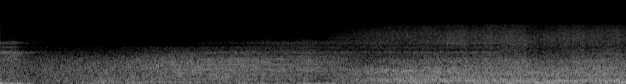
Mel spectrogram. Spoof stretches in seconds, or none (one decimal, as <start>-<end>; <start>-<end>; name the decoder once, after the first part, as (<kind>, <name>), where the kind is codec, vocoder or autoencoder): 2.0-5.0 (autoencoder, DAC-VAE)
